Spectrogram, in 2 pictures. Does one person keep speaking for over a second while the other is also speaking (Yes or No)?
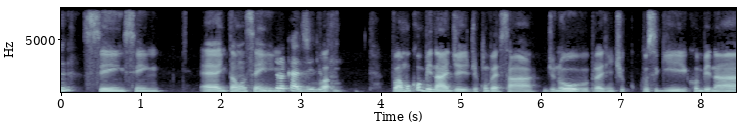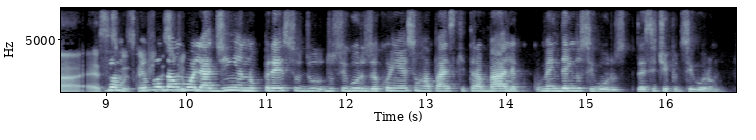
Yes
